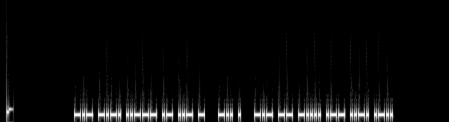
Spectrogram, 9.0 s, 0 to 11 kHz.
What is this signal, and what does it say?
Morse code, heard as a keyed tone, about 30 wpm, 700 Hz. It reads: KC2AUT DE KM6WFL
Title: USA Callsign DE Callsign - 6 Characters - 30wpm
